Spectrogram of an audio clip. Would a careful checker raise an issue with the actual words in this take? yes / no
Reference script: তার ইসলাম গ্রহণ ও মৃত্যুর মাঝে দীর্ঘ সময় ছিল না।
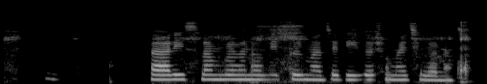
no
